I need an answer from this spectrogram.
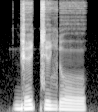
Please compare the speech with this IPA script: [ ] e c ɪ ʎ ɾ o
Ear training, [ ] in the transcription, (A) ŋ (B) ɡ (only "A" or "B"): B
